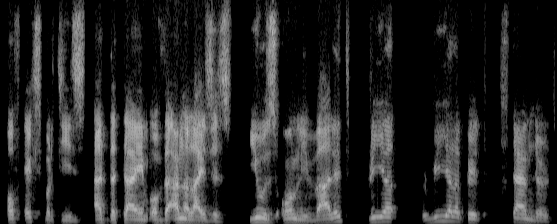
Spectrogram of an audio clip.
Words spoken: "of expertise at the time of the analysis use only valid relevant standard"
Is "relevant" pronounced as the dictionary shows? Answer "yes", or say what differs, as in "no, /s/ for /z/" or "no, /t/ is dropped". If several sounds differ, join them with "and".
no, /p/ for /v/ and /n/ is dropped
